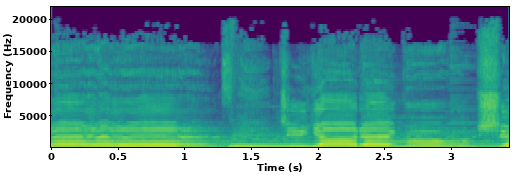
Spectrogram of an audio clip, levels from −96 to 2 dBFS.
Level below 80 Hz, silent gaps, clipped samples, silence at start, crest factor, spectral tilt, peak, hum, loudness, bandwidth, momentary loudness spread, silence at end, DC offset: -26 dBFS; none; under 0.1%; 0 s; 12 dB; -4.5 dB/octave; 0 dBFS; none; -12 LUFS; over 20 kHz; 7 LU; 0 s; under 0.1%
